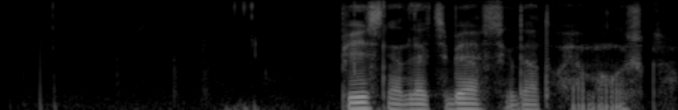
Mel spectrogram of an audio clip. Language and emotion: Russian, neutral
